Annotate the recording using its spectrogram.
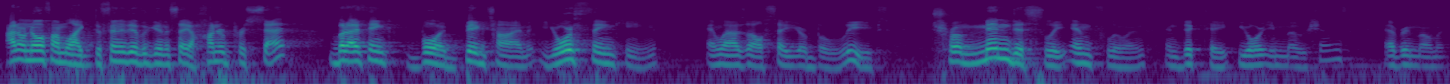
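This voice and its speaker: A man's voice: medium pitch, measured pace, a little mellow. A man preaching a sermon in a casual, conversational way, asking the congregation repeated questions. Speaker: pastor.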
